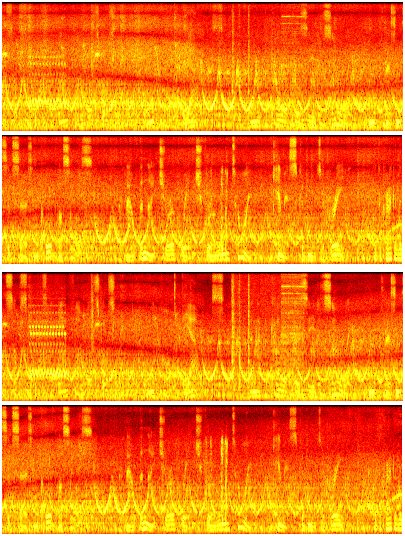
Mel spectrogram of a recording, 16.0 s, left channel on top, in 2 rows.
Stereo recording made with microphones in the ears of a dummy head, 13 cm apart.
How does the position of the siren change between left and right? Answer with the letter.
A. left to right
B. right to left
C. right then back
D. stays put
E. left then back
A.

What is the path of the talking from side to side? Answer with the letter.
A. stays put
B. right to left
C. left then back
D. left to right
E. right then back
B.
